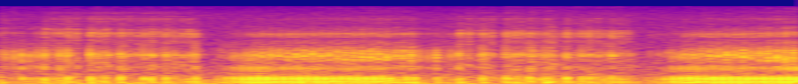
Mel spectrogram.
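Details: Beetle, a pet cat, purrs loudly in a low, buzzing rumble of rapid pulses, rising and falling as breaths alternate, with a brief dip near the third second before resuming strongly.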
